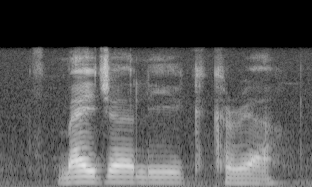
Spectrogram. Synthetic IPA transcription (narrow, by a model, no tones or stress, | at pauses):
med͡ʒəliːɡkʰəɹiə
